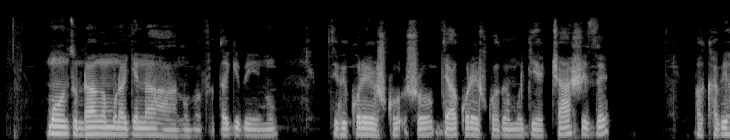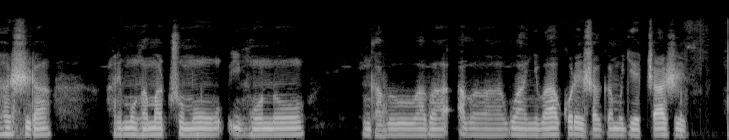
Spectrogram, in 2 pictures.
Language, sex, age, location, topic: Kinyarwanda, male, 25-35, Musanze, government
